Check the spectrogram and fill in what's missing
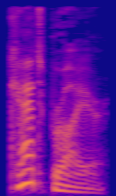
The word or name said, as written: catbrier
